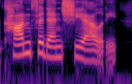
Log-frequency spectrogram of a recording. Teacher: The first T sounds like an SH, confidentiality. And the second T is a flap T. That's the American like T that sounds like a little bit like a D.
